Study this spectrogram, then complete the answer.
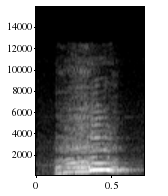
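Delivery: loud, high mock gasp. Speaker ridiculing the idea Mother was forced, mock shocked gasp.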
